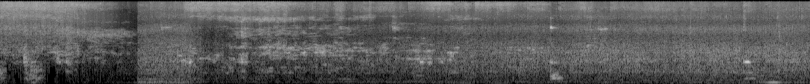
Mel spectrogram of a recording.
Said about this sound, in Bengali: আলুটা কয়েক মিনিট ভাজবো। এবার এর মধ্যে বরবটিগুলো দিয়ে দিব।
